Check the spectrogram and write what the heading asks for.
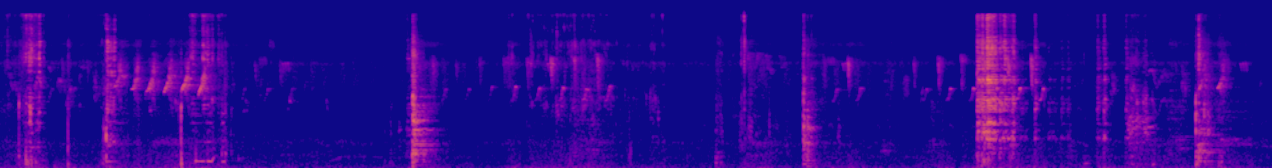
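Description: Small birds chirping in short repeated calls, with a few knocks and rustles of steel bowls and a pan being handled. The loudest is a short noisy burst about fifteen seconds in.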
